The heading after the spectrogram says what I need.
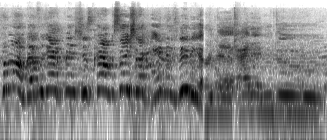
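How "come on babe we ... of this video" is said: excited. Real, not acted. Chatting up to the hairdresser.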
